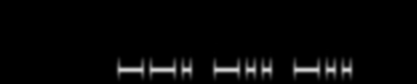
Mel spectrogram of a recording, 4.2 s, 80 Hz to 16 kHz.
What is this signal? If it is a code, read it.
Morse code, heard as a keyed tone, about 15 wpm, 700 Hz. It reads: GDD
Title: USA Call Sign Postfixes - 3 Letters 15wpm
